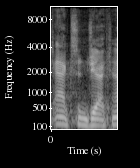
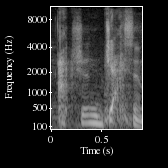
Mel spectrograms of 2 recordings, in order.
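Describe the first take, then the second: First: The name is said in a plain speaking voice. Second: The name is said in a big announcer voice. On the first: The speaker calls it wrong. "I can't even say Action Jackson" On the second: The speaker calls it right. "I have to say Action Jackson, like it's in the air"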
